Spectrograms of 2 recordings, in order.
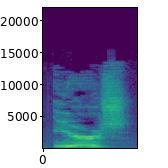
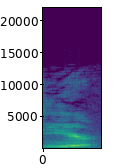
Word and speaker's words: year: hear the word year sometimes for some students if you say the words separately it sounds like ear and not year it's a tough sound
